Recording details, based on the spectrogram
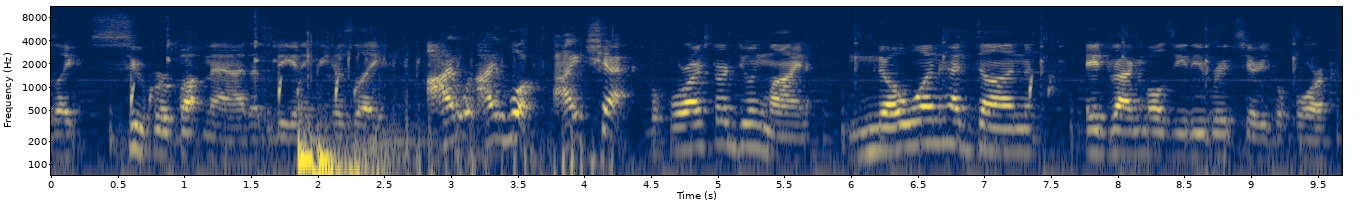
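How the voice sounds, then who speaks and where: A medium-pitched man, far from the mic with music playing behind him, provides rambling, casual gameplay commentary as a let's player. He swears, runs himself down, and exclaims at the game in the middle of sentences.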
